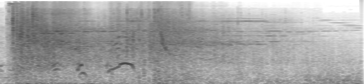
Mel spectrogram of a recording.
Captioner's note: explosion; gasps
